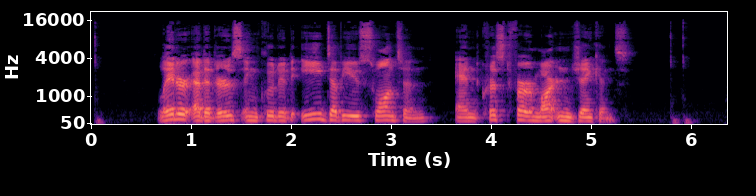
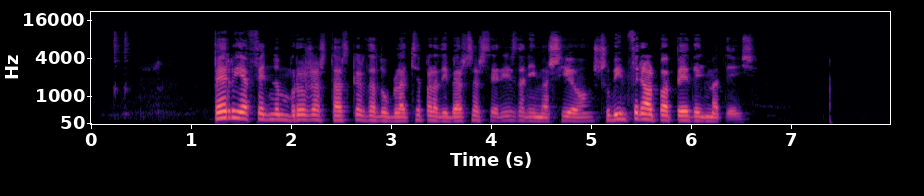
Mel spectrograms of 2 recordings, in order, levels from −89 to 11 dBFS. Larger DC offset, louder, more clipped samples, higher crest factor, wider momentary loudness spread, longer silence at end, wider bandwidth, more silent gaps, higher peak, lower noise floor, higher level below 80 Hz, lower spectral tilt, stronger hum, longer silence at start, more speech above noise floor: neither; first, -18 LUFS vs -26 LUFS; neither; about the same, 20 dB vs 22 dB; about the same, 14 LU vs 13 LU; second, 1 s vs 1.4 s; first, 16 kHz vs 11 kHz; neither; first, 0 dBFS vs -6 dBFS; second, -76 dBFS vs -84 dBFS; first, -60 dBFS vs -82 dBFS; about the same, -4.5 dB/octave vs -5 dB/octave; neither; second, 0.65 s vs 1.25 s; about the same, 57 dB vs 58 dB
